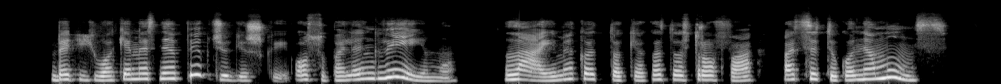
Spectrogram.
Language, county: Lithuanian, Vilnius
